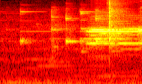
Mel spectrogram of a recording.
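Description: A mobile phone ringtone chimes with a short rising series of bright electronic tones, fairly close, over low background rumble in a mobile repair shop.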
